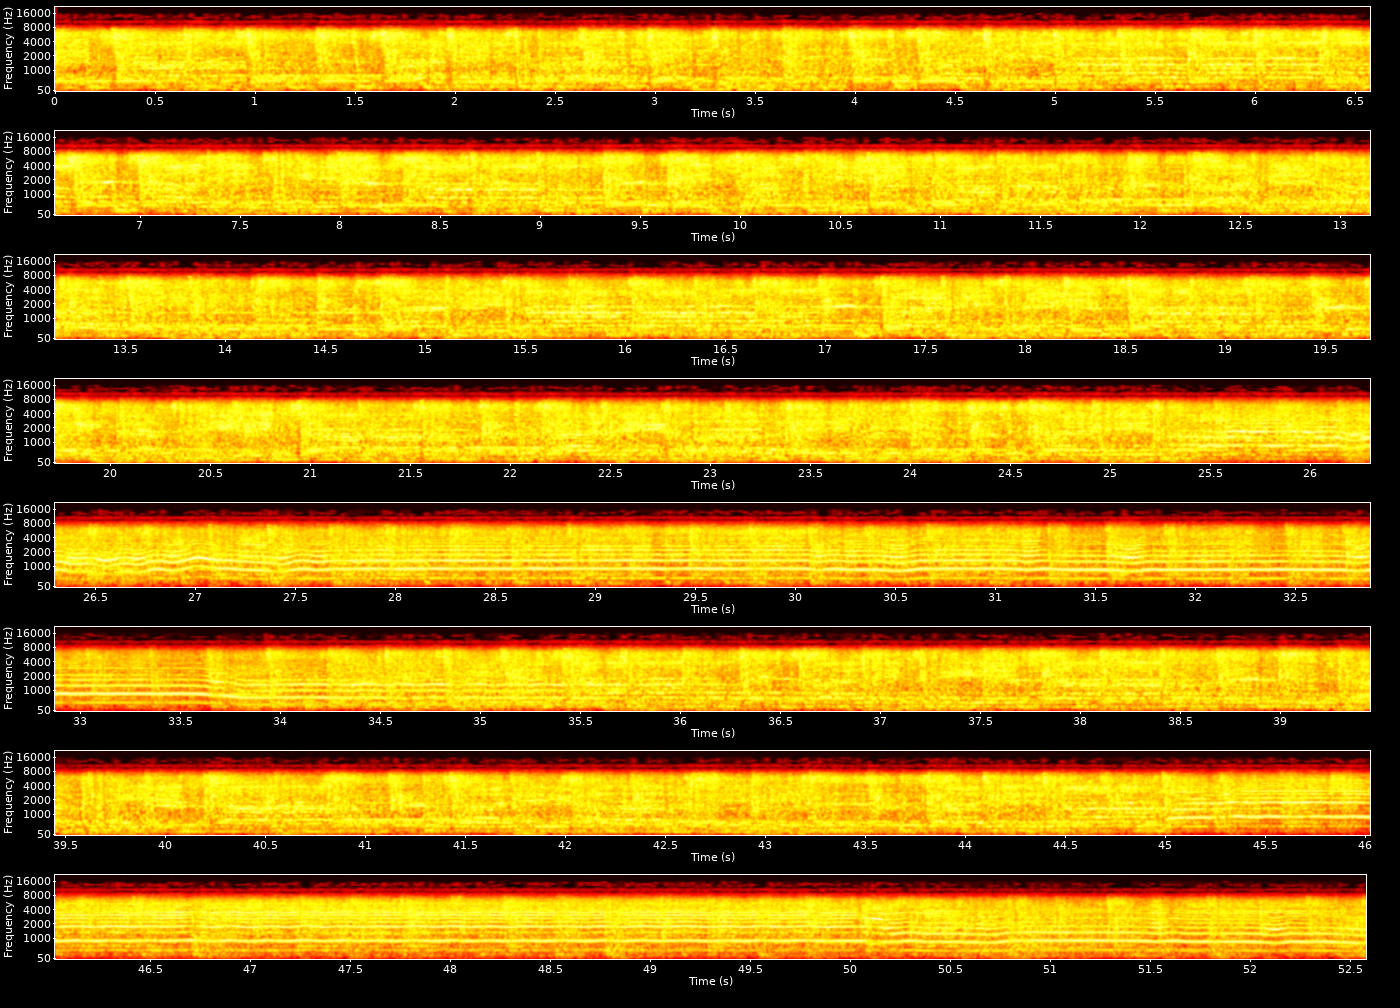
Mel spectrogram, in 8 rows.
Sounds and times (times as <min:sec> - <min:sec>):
Music: 0:00.0 - 0:52.5.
